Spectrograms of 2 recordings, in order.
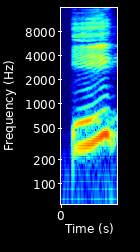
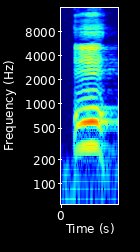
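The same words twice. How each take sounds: First: ए as a short, wide-open "æ"; short wide-mouthed ए; open-mouthed A sound. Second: ए as a short "eh", mouth less open; short narrow ए, like e in egg; narrow-mouthed E sound. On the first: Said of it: "मुंह को बड़ा खोलना है". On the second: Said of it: "मुंह को कम खोलना है". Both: Shown as a demonstration.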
